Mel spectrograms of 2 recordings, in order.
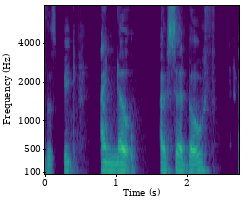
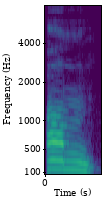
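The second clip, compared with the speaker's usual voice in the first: normal talking voice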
